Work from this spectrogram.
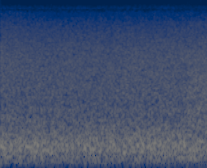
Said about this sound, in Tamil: முழுக்க எல்லா இடத்துலையும் சாரல் தான்.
